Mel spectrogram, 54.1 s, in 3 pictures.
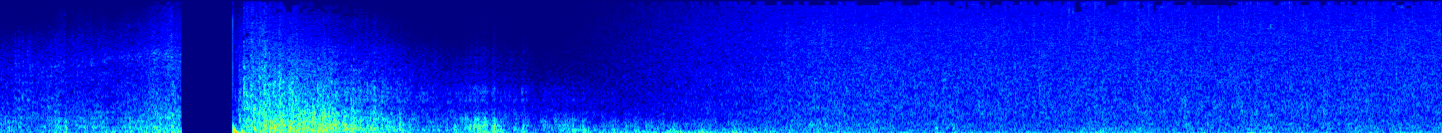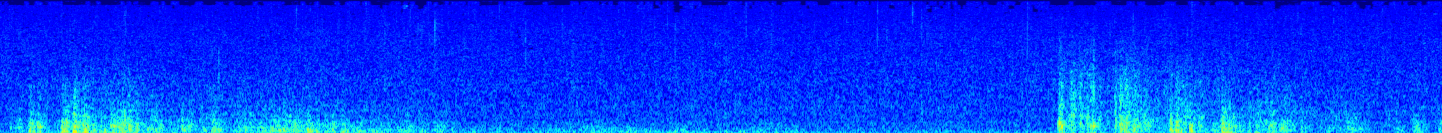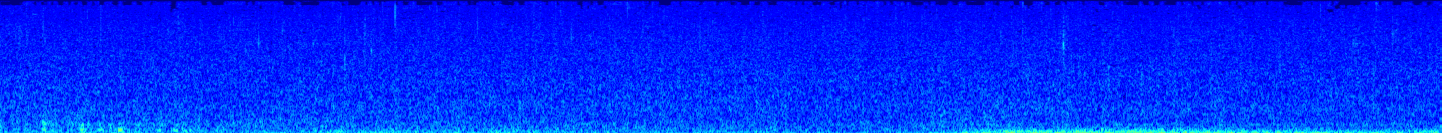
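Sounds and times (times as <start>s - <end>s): steady rain: 0.0s - 2.3s, 2.9s - 54.0s
thunder rolling: 0.0s - 2.3s, 2.9s - 10.6s, 18.1s - 26.7s, 31.2s - 38.6s, 47.3s - 54.0s.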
